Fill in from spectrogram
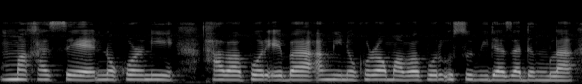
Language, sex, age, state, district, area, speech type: Bodo, female, 30-45, Assam, Chirang, rural, spontaneous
